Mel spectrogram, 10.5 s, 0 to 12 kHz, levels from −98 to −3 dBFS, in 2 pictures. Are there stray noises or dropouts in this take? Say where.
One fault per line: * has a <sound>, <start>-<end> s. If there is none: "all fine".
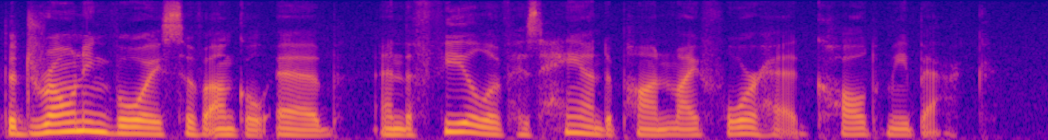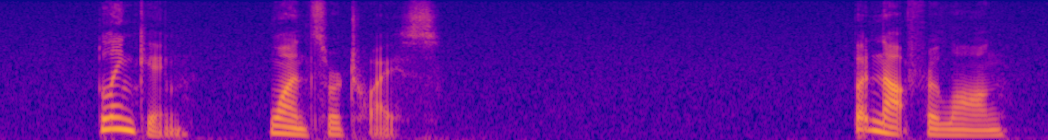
all fine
